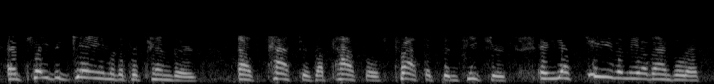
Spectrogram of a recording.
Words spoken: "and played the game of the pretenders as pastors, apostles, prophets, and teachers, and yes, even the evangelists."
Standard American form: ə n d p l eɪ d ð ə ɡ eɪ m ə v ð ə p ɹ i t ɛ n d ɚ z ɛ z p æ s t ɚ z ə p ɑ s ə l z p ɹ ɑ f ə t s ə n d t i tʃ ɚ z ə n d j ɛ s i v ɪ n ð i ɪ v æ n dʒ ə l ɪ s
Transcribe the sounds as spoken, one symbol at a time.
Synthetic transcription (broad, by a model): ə n p l eɪ d ð ə ɡ eɪ m ə v ð ə p ɹ i t ɛ n d ɚ z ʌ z p æ s t ɚ z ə p ɑ s l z p ɹ ɑ f ə t s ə n t i tʃ ɚ z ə n j ɛ s i v ɪ n ð i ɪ v æ n dʒ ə l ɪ s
